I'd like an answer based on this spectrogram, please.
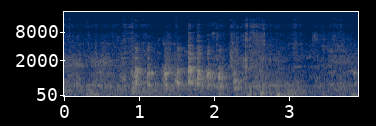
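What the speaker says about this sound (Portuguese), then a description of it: "São frangos ainda, devem estar também com 4 para 5 meses." Young chickens about four to five months old cluck softly in a quiet series of short calls, a little distant, with faint background noise and no clear talking.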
